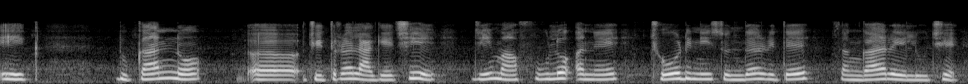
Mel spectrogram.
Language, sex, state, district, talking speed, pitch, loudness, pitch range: Gujarati, female, Gujarat, Valsad, 85 wpm, 235 Hz, -15 LUFS, 220-250 Hz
